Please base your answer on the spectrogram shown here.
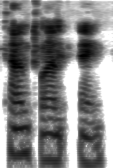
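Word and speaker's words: Tan Twan Eng: Tan Twang Eng. Yeah. Okay. Like it's spelled.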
